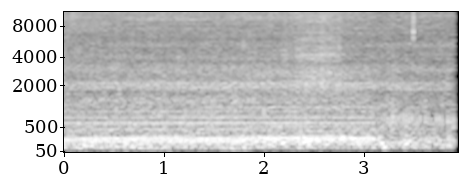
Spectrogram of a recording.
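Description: A Suzuki DRZ 400SM motorcycle engine held on the throttle, giving a loud, steady droning rumble close by that eases off slightly near the end.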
